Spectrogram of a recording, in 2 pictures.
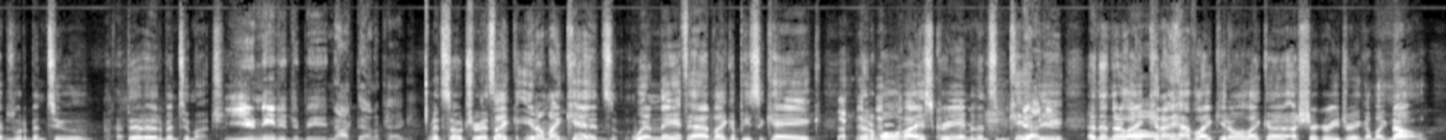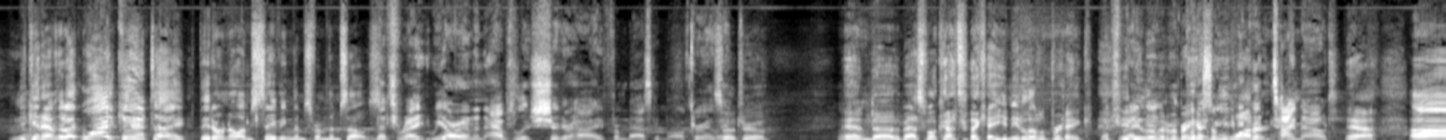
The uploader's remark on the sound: Come to you LIVE from the DNVR Bar to break it all down.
